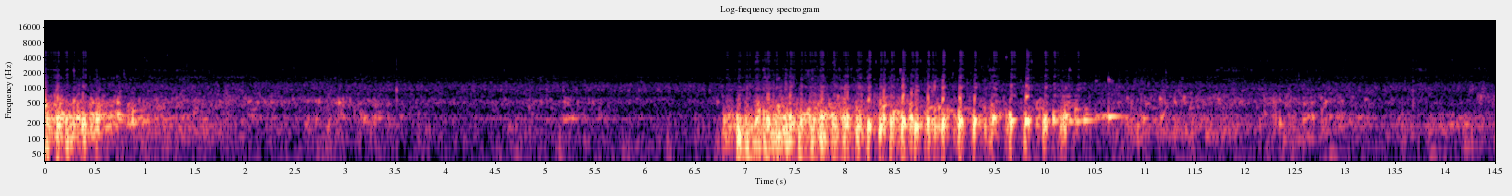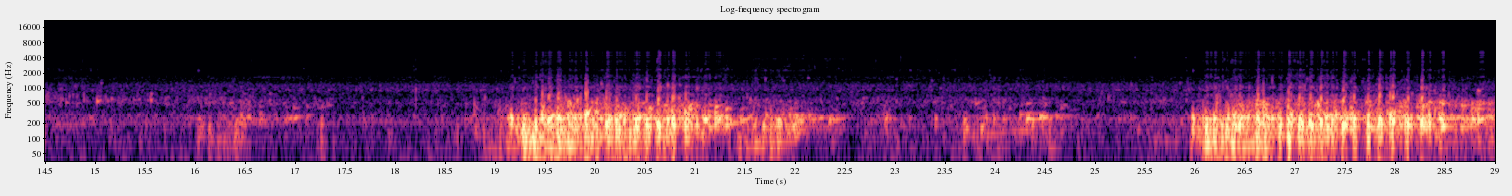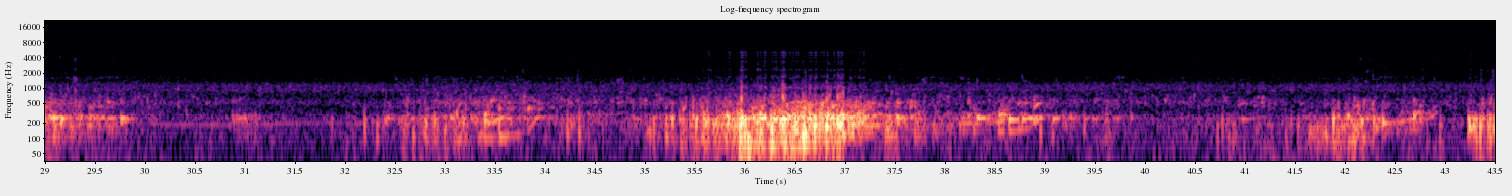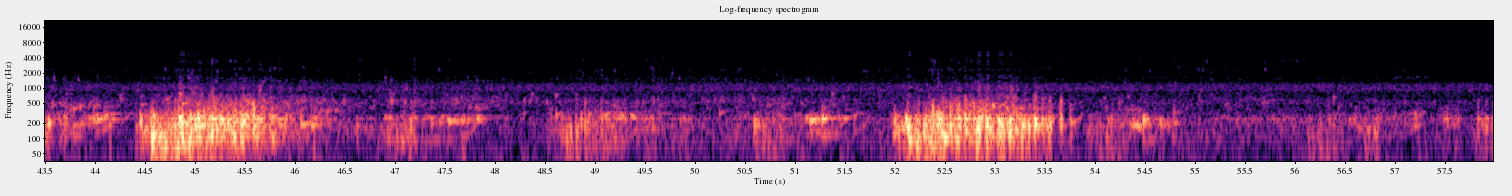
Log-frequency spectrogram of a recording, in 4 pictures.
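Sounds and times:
exhaust bubbles bursting underwater: 0.0 - 2.0, 6.8 - 13.0, 18.8 - 22.4, 25.8 - 30.0, 32.3 - 39.3, 40.8 - 54.8
diver inhaling through regulator: 19.2 - 22.7.

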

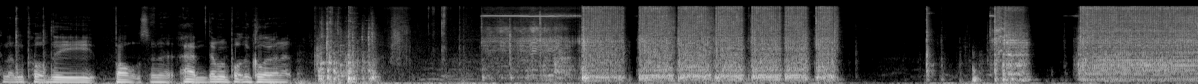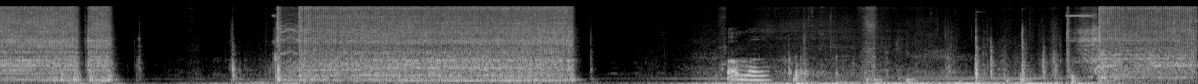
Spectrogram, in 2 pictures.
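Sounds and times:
cordless drill boring through timber: 4.8 - 8.4, 9.9 - 13.2, 14.7 - 17.8, 22.6 - 23.9.

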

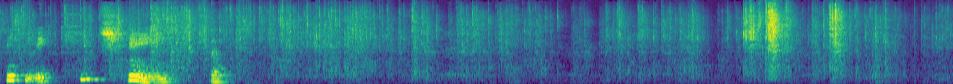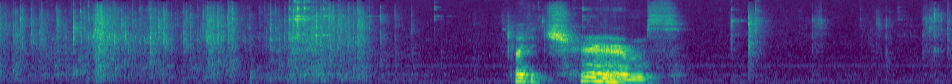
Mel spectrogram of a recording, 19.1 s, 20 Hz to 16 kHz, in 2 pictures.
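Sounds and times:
packaging crinkling and rustling: 0.0 - 13.7, 17.7 - 19.0.

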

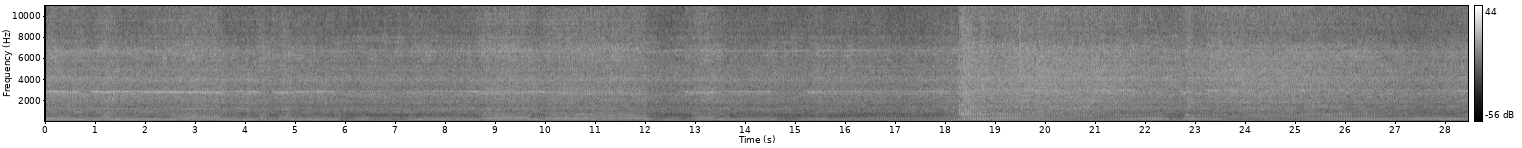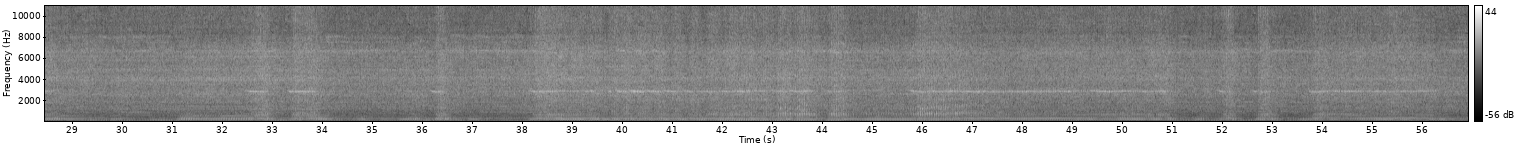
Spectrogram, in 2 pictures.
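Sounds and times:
mini excavator engine running: 0.0 - 56.9.

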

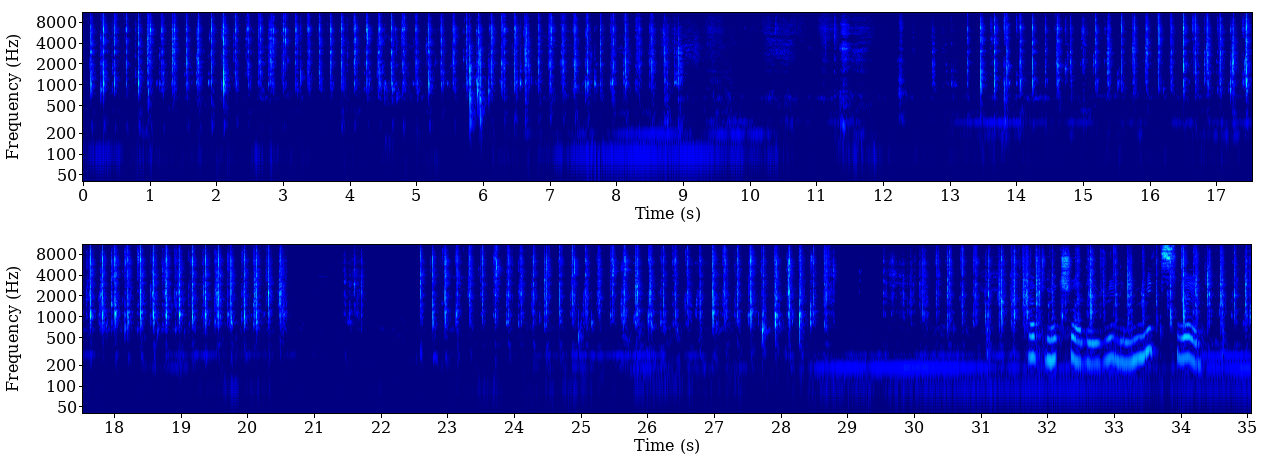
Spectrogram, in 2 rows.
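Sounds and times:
fork clicking against plastic bowl: 0.0 - 9.0, 29.6 - 35.0.

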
